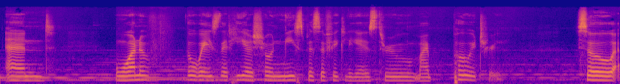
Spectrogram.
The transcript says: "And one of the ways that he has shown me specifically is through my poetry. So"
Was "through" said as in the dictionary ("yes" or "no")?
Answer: yes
